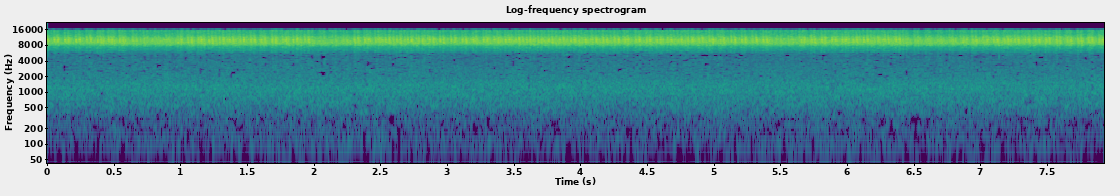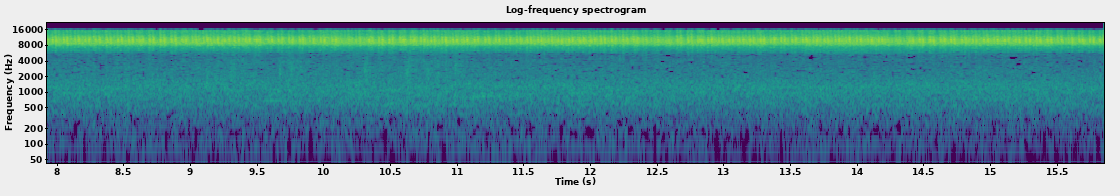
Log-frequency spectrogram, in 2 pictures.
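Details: Crickets stridulating, chirps made by rubbing one wing's toothed vein against the other, usually by males: a dense, steady high-pitched trill with fine rapid pulsing, unbroken throughout, faint hiss beneath.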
